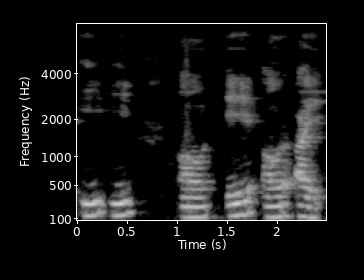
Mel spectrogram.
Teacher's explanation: जिस स्वर वर्ण का उच्चारण करते हैं तो हमारे जिह्वा के अगले भाग से उच्चारण होता है, उसको हम अग्र स्वर कहते हैं, जिसमें ई और ए और आई, ये चार स्वर जो अग्र स्वर के अंतर्गत आते हैं।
